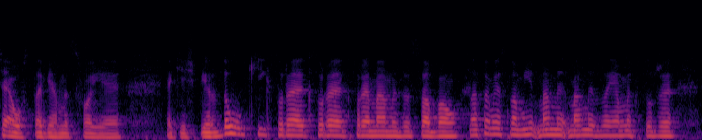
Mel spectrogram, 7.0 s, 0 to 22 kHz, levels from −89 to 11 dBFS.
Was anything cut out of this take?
yes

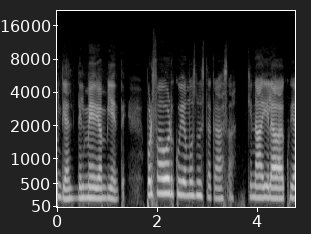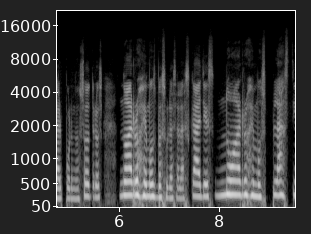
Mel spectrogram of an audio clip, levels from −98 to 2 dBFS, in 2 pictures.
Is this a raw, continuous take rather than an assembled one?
yes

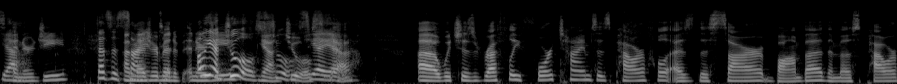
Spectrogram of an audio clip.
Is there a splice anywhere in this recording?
no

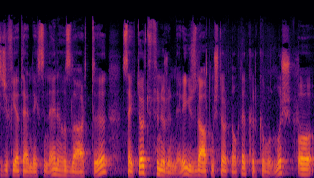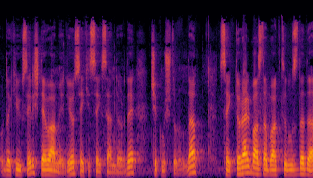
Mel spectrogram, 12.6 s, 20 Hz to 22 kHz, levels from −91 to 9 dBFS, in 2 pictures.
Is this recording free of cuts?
no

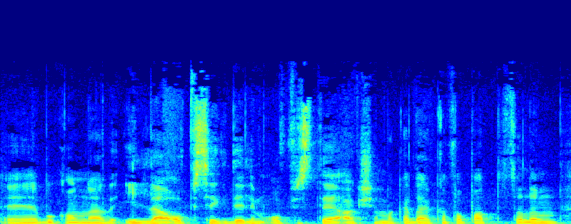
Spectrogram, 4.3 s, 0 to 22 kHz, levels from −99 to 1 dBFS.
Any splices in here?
no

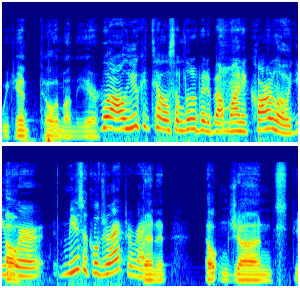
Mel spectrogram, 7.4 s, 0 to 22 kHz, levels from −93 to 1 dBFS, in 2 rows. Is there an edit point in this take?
yes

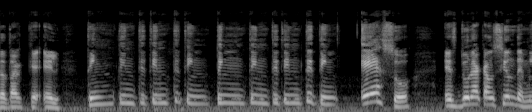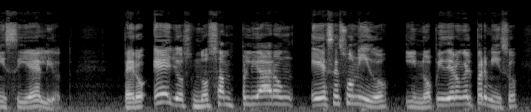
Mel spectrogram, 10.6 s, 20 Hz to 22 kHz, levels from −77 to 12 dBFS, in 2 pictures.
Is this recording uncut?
yes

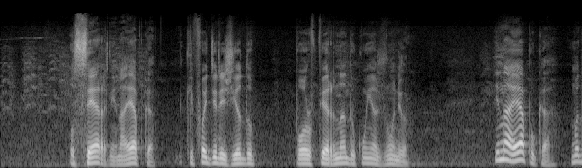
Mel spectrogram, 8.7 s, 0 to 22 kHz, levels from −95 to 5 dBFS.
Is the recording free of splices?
yes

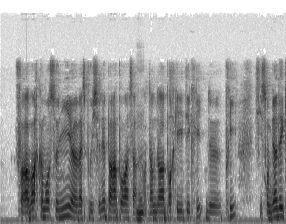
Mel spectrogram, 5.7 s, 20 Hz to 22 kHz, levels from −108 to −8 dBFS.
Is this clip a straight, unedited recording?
yes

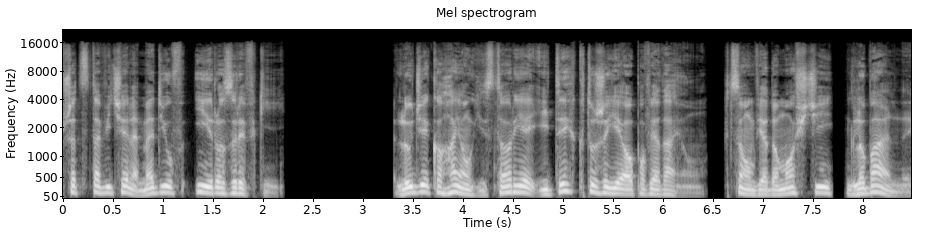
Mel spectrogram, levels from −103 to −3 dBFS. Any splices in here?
no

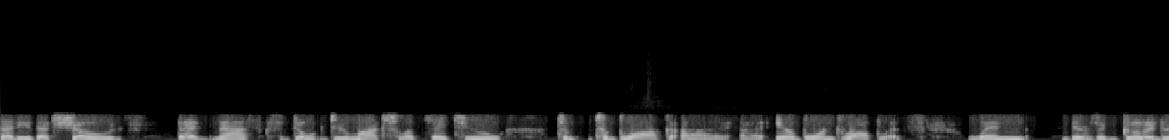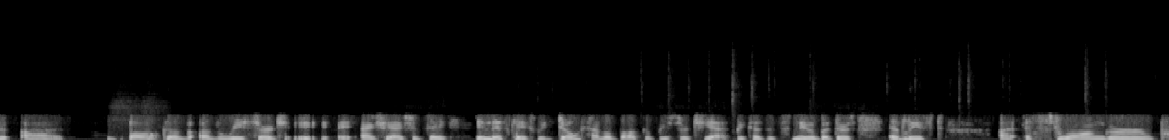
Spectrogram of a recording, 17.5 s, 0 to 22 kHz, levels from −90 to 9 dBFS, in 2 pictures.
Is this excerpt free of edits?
yes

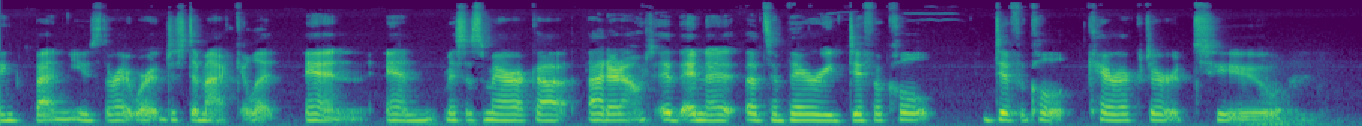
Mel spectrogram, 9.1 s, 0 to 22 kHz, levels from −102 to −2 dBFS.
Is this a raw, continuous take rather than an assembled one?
yes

